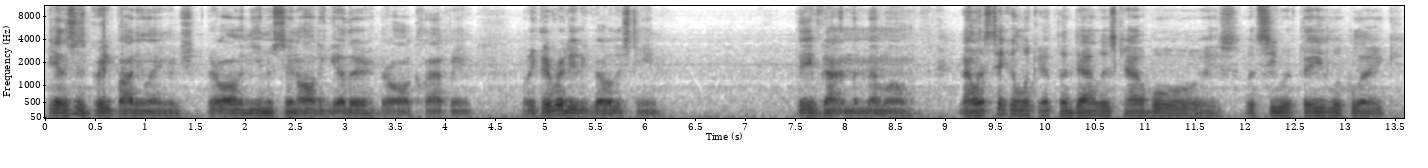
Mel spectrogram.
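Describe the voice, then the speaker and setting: Really deep mellow guy doing casual sports reaction, bit of noise behind him. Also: moderate pace. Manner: conversational, repeats phrases for emphasis.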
